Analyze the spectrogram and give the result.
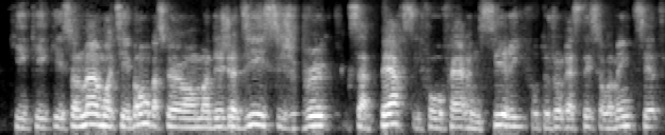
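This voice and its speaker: Casting: male interview guest, Quebec French accent, slightly high voice, hesitant delivery, dull lo-fi call audio. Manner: hesitant, halting, repeats words. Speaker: guest cartoonist and animator. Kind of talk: casual online interview, reflective advice. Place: video call.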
